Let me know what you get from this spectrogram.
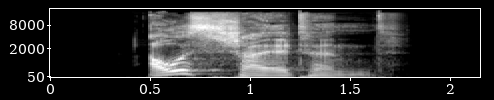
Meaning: present participle of ausschalten
- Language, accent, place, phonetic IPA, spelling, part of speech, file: German, Germany, Berlin, [ˈaʊ̯sˌʃaltn̩t], ausschaltend, verb, De-ausschaltend.ogg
